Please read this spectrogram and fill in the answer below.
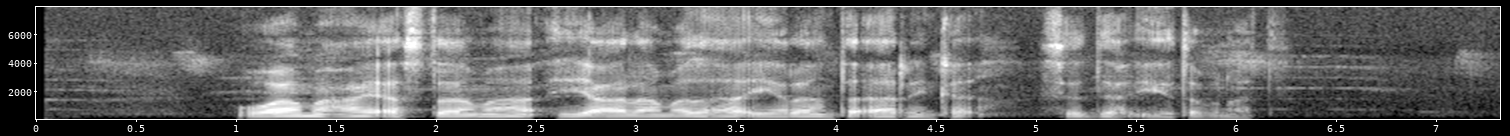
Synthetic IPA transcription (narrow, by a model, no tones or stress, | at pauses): wɑːmɑħɑjʔɐ̰st̪ʰaːmɐɦɐʔijɞʕɑlaːmɐðɐɦɐjɛɾaːnt̪ʰɐ̰ʔɐrɪŋkʰɐ̰ | sɐd̪ɛħḭjɞt̪ʰɔbnaːd̪̥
